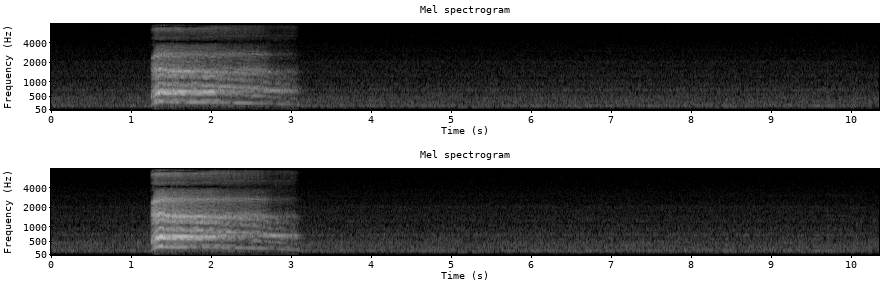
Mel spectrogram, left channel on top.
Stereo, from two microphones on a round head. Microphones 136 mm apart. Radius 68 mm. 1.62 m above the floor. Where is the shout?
45° right (ahead or behind), 0.8 m; by 3.1 s 30° right (ahead or behind), 2 m.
